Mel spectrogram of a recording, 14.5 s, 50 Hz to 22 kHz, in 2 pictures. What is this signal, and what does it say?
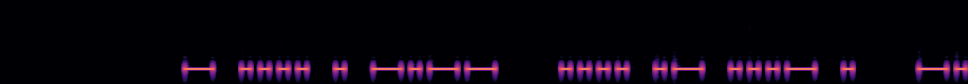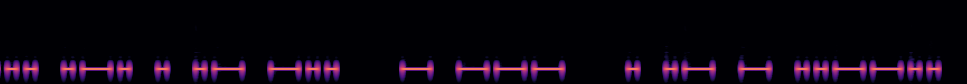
Morse code, heard as a keyed tone, about 17 wpm, 700 Hz. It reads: THEY HAVE BREAD TO EAT?
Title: Sentences from Top 1600 Words 17wpm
